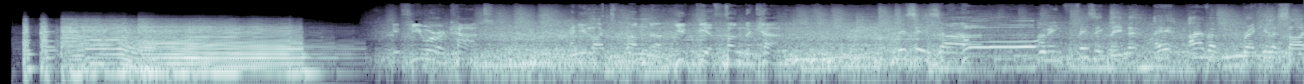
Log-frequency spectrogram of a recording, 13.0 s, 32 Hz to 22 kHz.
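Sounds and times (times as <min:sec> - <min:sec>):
distorted electric guitar sting: 0:00.2 - 0:03.6.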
